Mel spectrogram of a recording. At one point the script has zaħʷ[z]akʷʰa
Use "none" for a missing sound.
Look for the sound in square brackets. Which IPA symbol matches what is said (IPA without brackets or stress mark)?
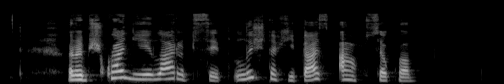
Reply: s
